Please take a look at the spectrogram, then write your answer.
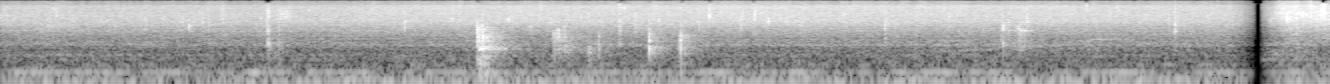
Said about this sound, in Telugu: ఈ ఆనియన్స్ గోల్డెన్ బ్రౌన్ అయ్యేంత వరకు వేయించుకోవాలి ఆనియన్స్ని.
